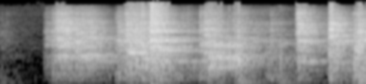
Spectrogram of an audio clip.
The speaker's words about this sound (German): Okay, pass auf. Ich nehme die Flasche auch so raus, dass man das hört, dass ich wo eine Flasche rausnehme.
